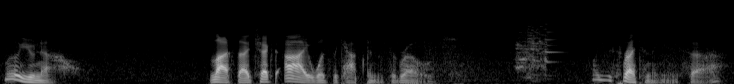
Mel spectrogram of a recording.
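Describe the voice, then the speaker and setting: Man playing a deep-voiced, commanding pirate captain. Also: wildly swooping pitch, measured pace, gravelly, long pauses, slightly rough, narrow, tinny audio, full character voice. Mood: menacing, indignant. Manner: old seafaring diction, addresses others as lass and sir. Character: commanding pirate captain, roguish, by turns tender and menacing. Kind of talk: roleplay audio drama, speaking to the listener.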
